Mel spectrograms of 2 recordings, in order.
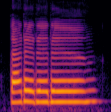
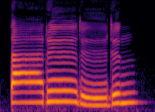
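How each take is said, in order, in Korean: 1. 이 단어는 빠르게 발음돼요. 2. 이 단어는 느리게 발음돼요.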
